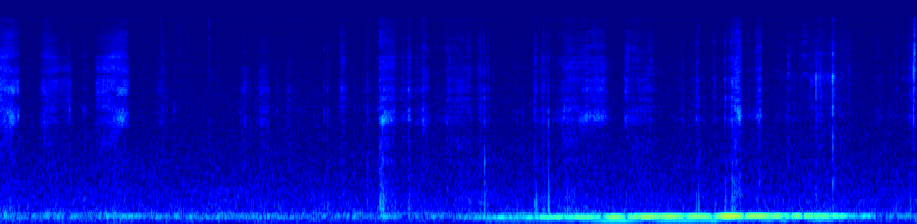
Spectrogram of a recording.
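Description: A pink plastic spatula scratches and crumbles the white pressed powder eyeshadow in a small black plastic palette with a clear lid, held in hand. Quiet, dry scraping ticks run through the clip over a low steady hum that swells louder in the second half before fading near the end.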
